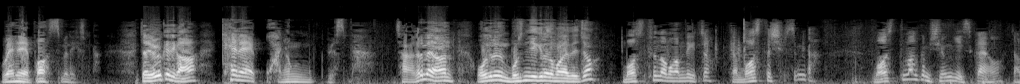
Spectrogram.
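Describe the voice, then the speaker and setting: A middle-aged man teaching English grammar in a recorded video lecture, animated and playfully teasing, asking rhetorical questions and answering them himself. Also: on the high side.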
